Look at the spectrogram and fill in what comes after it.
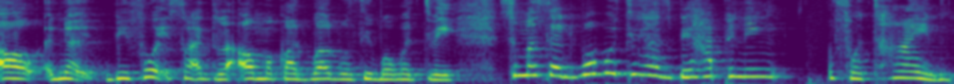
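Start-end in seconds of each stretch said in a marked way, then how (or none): none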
